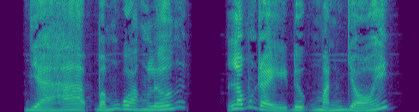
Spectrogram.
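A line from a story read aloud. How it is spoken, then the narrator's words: Stammering. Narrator (Vietnamese): Miệng ông lắp bắp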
